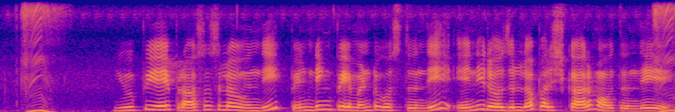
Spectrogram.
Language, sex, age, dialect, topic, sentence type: Telugu, female, 56-60, Utterandhra, banking, question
